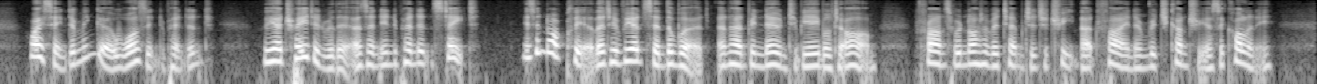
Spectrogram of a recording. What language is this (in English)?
English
